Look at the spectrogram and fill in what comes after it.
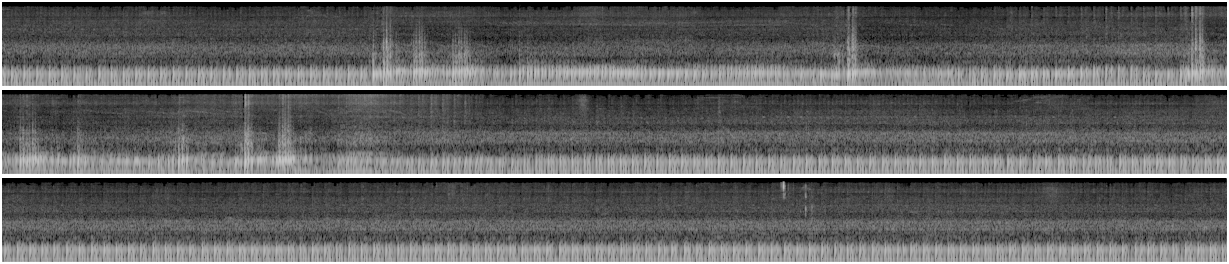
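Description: Harley-Davidson Night Rod's liquid-cooled V-twin engine heard from the saddle. A few short knocks and an uneven engine note come in the first half, then it runs at a steady idle.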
